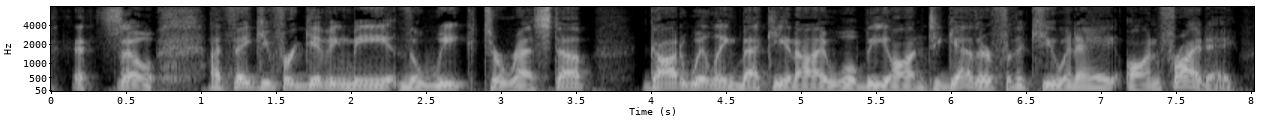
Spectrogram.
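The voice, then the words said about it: Congested, strained voice. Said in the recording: “I'm congested this week. It's hard to hold on to my voice for very long”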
